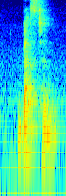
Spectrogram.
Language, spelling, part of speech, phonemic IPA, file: German, bersten, verb, /ˈbɛʁstən/, De-bersten.ogg
- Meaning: to burst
